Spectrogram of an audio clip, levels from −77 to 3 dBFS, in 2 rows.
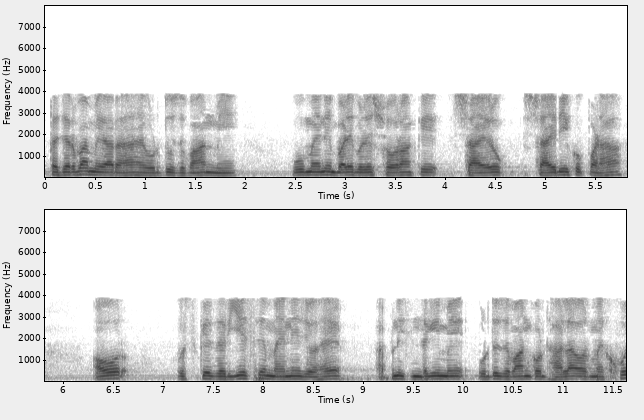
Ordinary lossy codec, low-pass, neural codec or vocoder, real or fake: AAC, 16 kbps; 7.2 kHz; none; real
